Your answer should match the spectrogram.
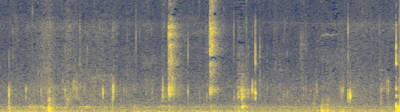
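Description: A cat eating pieces of chicken from a hand, with faint, irregular small clicks of chewing and licking.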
